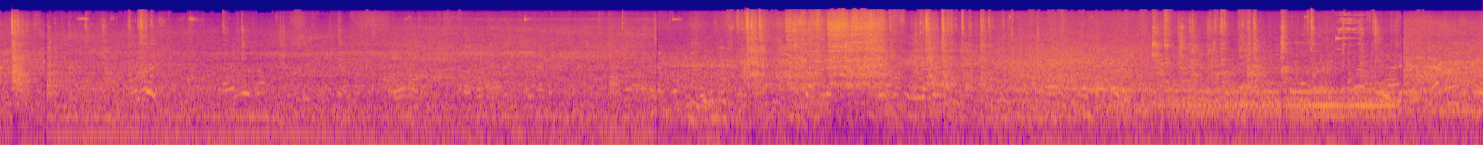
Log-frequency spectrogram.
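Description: Metal clanks as a man works on a steel guardrail.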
